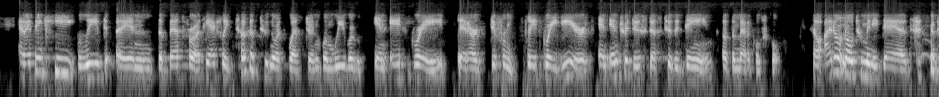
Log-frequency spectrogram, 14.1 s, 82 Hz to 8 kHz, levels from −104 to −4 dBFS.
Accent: American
